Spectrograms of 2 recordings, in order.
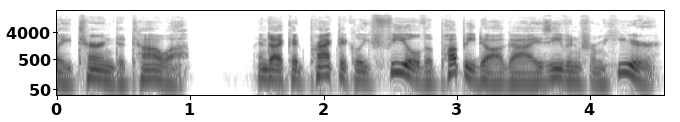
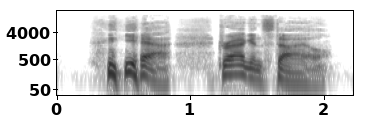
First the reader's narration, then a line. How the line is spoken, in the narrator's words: I chuckled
